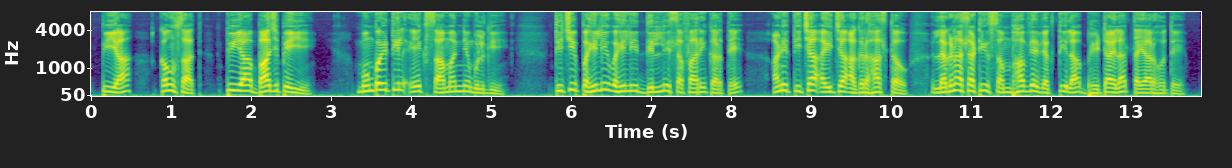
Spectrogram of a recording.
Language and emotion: Marathi, neutral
